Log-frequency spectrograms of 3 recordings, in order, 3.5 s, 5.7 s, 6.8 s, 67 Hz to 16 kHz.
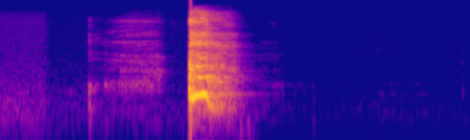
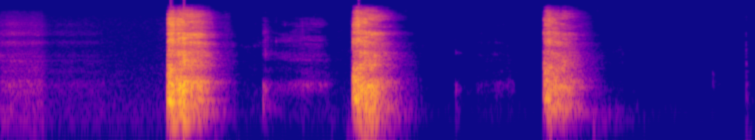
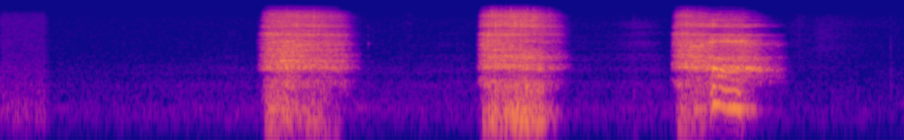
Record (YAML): cough_length: 3.5 s
cough_amplitude: 29204
cough_signal_mean_std_ratio: 0.2
three_cough_length: 5.7 s
three_cough_amplitude: 29203
three_cough_signal_mean_std_ratio: 0.26
exhalation_length: 6.8 s
exhalation_amplitude: 9693
exhalation_signal_mean_std_ratio: 0.44
survey_phase: beta (2021-08-13 to 2022-03-07)
age: 45-64
gender: Female
wearing_mask: 'No'
symptom_none: true
symptom_onset: 7 days
smoker_status: Never smoked
respiratory_condition_asthma: false
respiratory_condition_other: false
recruitment_source: REACT
submission_delay: 5 days
covid_test_result: Negative
covid_test_method: RT-qPCR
